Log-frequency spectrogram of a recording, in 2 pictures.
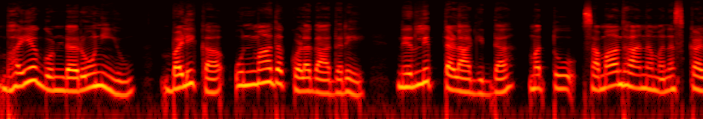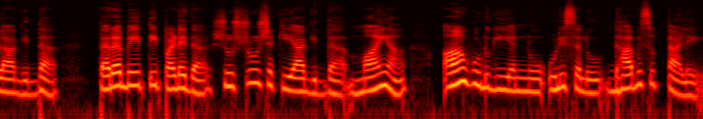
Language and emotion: Kannada, neutral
